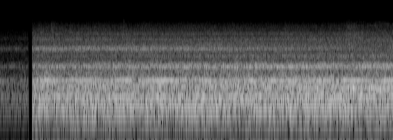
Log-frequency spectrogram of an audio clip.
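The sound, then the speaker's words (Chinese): Subway train pulling into Shahe University Park Station, a loud, steady rumble and hum with several sustained whining tones. It begins abruptly after a brief quieter moment. “沙河高教员站到了。We are arriving at 沙河 University Park Station.”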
